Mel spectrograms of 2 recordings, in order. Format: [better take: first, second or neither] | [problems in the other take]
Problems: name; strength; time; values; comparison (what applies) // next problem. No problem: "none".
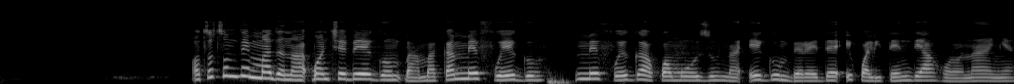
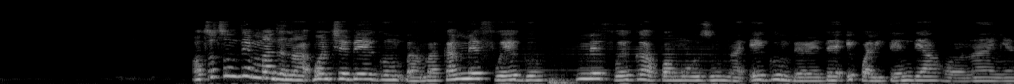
first | noise reduction (neural separator model SepFormer DNS4)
